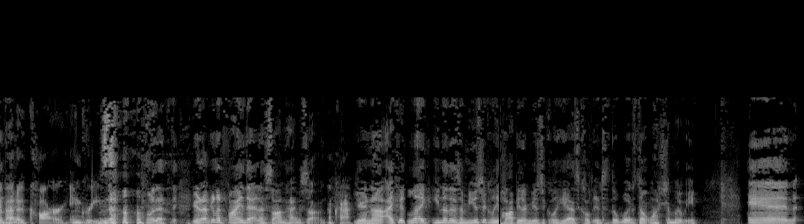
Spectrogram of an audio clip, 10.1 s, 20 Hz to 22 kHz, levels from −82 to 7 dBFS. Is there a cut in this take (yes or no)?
yes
